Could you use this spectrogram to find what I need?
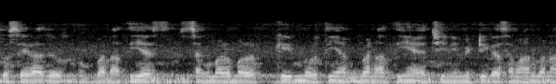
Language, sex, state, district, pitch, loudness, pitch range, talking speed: Hindi, male, Haryana, Charkhi Dadri, 95 Hz, -14 LUFS, 90-95 Hz, 150 wpm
